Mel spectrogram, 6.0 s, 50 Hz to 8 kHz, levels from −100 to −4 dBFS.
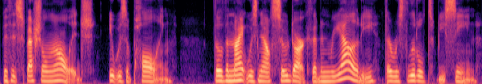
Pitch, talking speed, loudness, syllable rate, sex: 175 Hz, 220 wpm, -20 LUFS, 6.1 syllables/s, female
